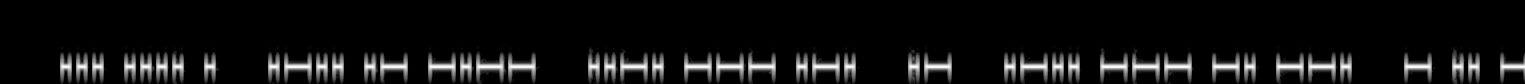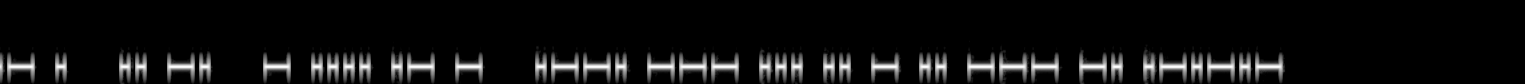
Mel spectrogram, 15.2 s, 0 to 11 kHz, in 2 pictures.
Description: Morse code, heard as a keyed tone, about 31 wpm, 700 Hz. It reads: SHE LAY FOR A LONG TIME IN THAT POSITION.
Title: Sentences from Top 1000 Words - Review Part 2 - 30wpm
